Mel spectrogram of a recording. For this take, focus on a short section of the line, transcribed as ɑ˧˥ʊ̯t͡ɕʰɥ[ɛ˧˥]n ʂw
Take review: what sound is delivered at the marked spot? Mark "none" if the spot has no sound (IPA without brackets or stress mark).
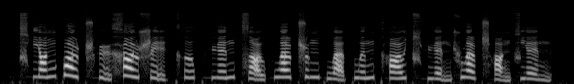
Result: ɛ̰˨˩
